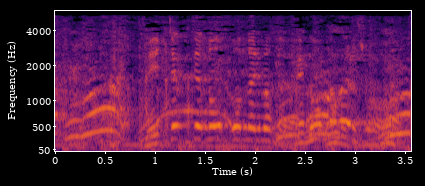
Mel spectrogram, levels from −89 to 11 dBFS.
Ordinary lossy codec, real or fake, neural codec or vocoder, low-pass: MP3, 24 kbps; fake; codec, 16 kHz, 16 kbps, FreqCodec, smaller model; 5.4 kHz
